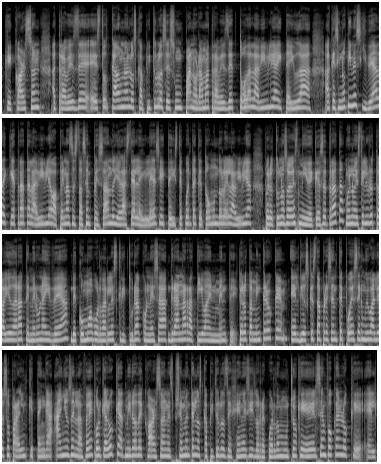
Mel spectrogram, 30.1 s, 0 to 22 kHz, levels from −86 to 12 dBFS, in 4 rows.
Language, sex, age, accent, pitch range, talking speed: Spanish, female, 20-39, Mexican, 225-255 Hz, 255 wpm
